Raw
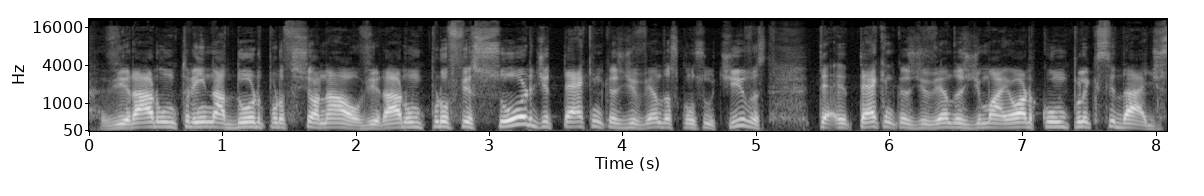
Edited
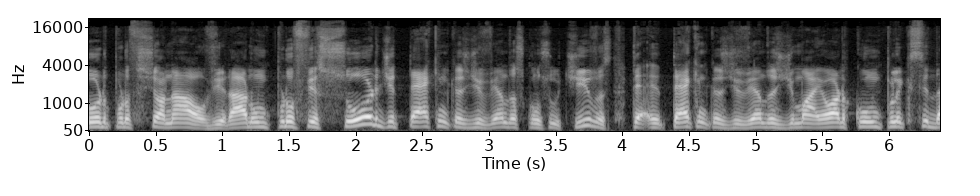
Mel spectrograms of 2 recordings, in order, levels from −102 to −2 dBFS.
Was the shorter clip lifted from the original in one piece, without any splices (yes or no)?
no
